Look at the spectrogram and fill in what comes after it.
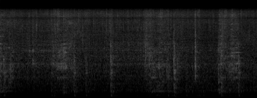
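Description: Mutton pieces in mustard paste sizzling in a non-stick pan, a steady frying hiss, while a wooden spatula stirs them with several short scrapes and knocks against the pan.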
